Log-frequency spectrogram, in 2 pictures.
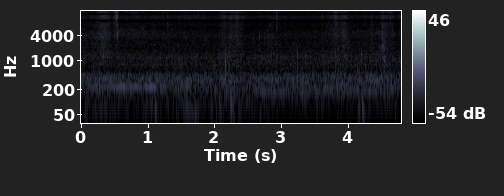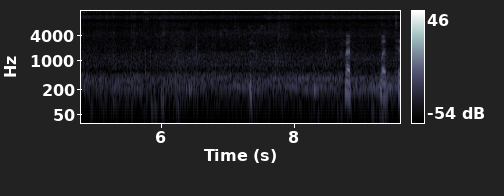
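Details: Honey bees humming while honey is collected, a continuous low drone with faint rising and falling tones, a few sharp knocks near the end.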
